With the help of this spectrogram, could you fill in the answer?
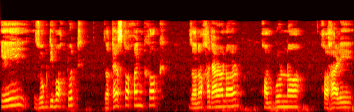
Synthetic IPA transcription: ejzuɡdibɔxtut | zɔtʰestɔxɔjŋkʰɔk | zɔnɔxadʱaɹɔnɔɹxɔmpuɹnɔ | xɔɦaɹi

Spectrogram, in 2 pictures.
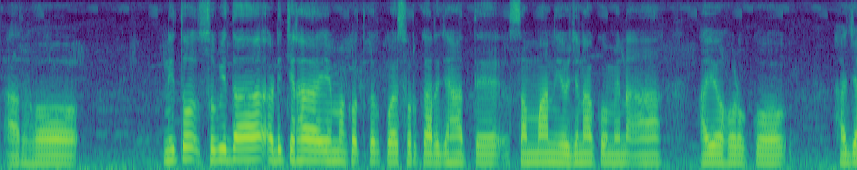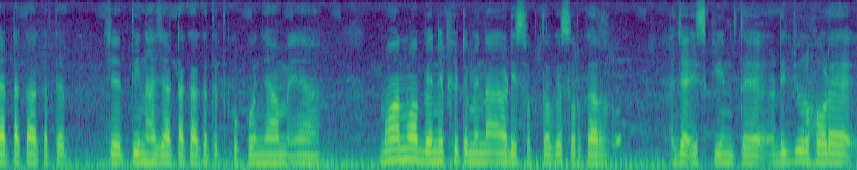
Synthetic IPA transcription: aɾɦɔ | nit̪ɔʔsubid̪ʱaəɖit͡ʃəɾaɛmãkɔt̪̚kɔt̪kɔɛsɔɾkaɾd͡ʒaɦãt̪ɛsamːanjɔd͡ʒnakɔmɛnaʔaː | jɔɦɔɽkɔ | had͡ʒaɾʈakakət̪ɛt̪̚t͡ʃɛt̪inɦəd͡ʒaɾʈakakət̪ɛt̪̚ˀkɔkɔɲamɛjanɔwanɔwabɛnɛpʰiʈmɛnaʔaəɖisɔkt̪ɔɡɛsɔɾkaɾəd͡ʒaʔiskimt̪ɛəɖid͡ʒuɾɦɔɽɛ

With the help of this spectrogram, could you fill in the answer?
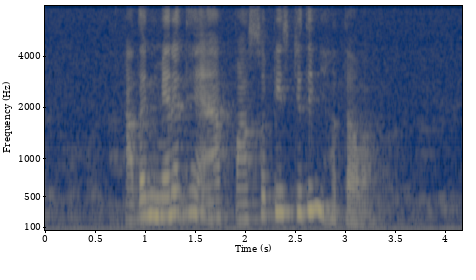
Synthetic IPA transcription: ad̪aɲmɛɾɛt̪ʰɛ̃ʔãpãt͡ʃsɔpisd͡ʒud̪iɲɦət̪awa̰

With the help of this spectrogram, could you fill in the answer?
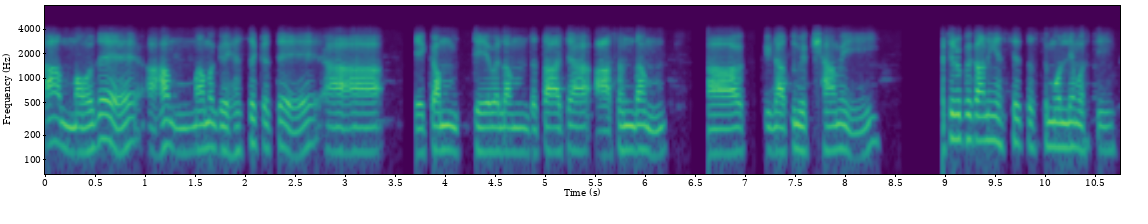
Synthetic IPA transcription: aːmɐɦd̪eɐɦɐːaːmɐɡɾeɦɐsɐkɾɪt̪eːa | eːkɐmʈeːʋɐlɐmd̪ɐt̪aːt͡ɕaːʔaːsɐnd̪ʱɐm | akɾiɽ̃aːt̪nuʋikʂaːmi | kɐt̪iɾuːpekaːɳ̃iːɐst̪et̪ɐsːemoːljɐmɐst̪iː

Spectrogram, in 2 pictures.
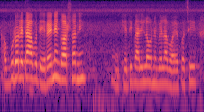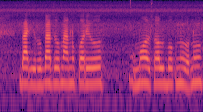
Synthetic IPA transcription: ʌ̰bʌbuɽolet̪ʌːbʌd̪ʱeɾʌjnʌɡʌrt͡sʰʌni | kʰet̪ibaɾilawnebelabʱʌepʌt͡sʰi | baɾiɦʌɾubãd͡zomarnupʌɾjo | mʌlsʌlboknuornu

